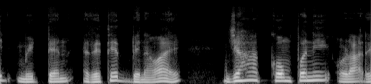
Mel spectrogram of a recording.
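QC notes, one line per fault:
2.68–2.71 s, short stall from a late packet: the speech briefly hangs on one sound, which is held a touch too long with a faint buzz or dip. A packet arrived late and the jitter buffer ran dry. The receiver filled the gap by stretching the last sound for about 16 ms. When the packet came in, playback resumed from the same point. Nothing is lost, but everything after now runs 16 ms later.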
